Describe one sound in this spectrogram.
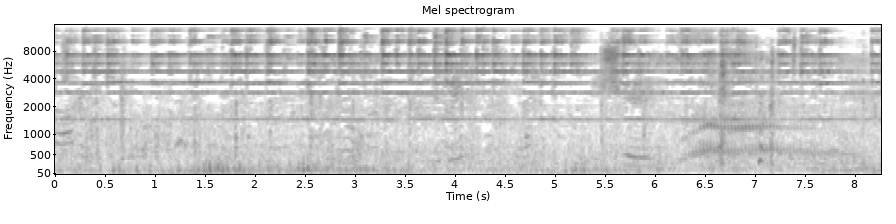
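Sleigh runners hiss and rumble over snow.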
